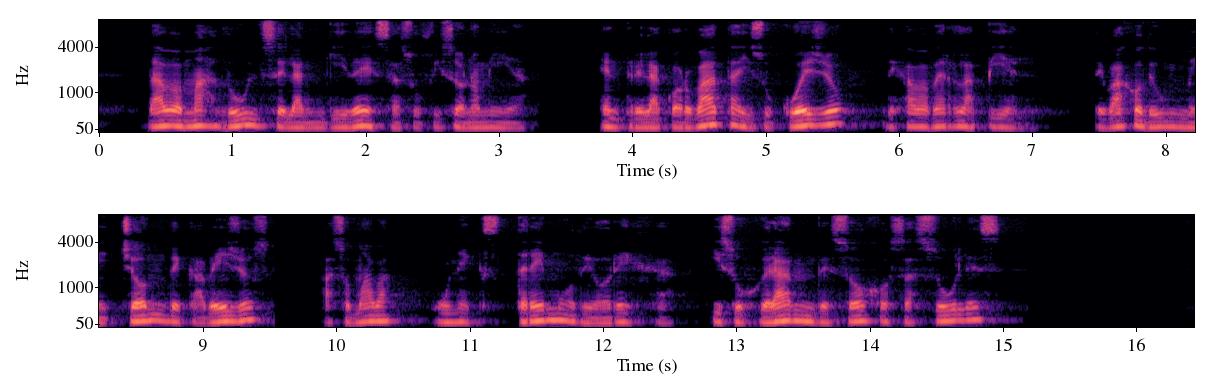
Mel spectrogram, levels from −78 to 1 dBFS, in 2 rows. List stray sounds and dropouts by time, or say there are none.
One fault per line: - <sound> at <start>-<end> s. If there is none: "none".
none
